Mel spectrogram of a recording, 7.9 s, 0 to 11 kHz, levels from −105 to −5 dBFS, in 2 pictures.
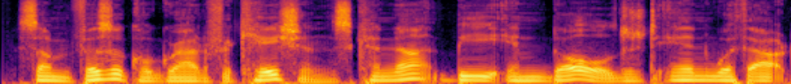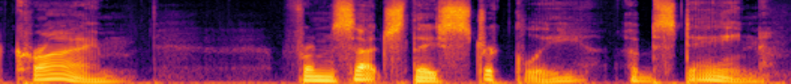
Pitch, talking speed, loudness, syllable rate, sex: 100 Hz, 105 wpm, -19 LUFS, 4.0 syllables/s, male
